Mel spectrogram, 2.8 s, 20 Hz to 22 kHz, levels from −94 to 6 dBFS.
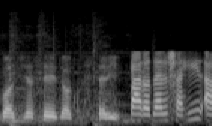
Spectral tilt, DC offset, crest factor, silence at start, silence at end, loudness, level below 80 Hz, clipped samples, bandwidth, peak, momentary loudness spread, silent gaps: -5 dB/octave; under 0.1%; 18 dB; 0 s; 0 s; -31 LUFS; -66 dBFS; under 0.1%; 10 kHz; -14 dBFS; 7 LU; none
